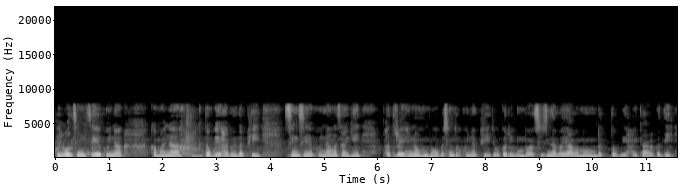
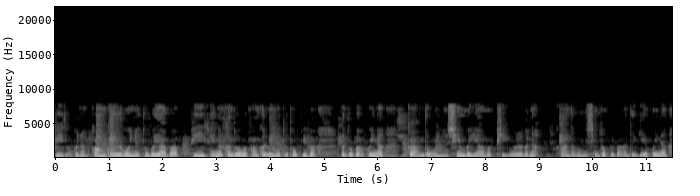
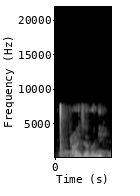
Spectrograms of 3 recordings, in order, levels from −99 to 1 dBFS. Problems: none marked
